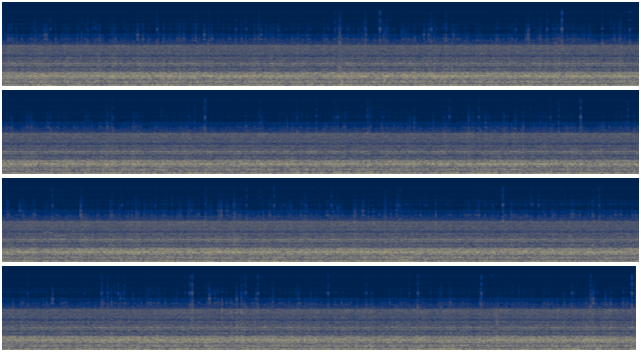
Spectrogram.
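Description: Steady rumble of wind buffeting and road vibration picked up by a camera mounted on a road bike's handlebars while riding.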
